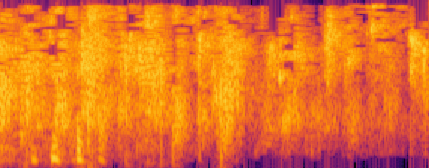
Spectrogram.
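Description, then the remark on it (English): An audience applauds an assistant for about three seconds, a dense, steady wash of many hands clapping at once with no voices over it, sustained and fairly loud throughout. “A big round of applause for my assistant.”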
